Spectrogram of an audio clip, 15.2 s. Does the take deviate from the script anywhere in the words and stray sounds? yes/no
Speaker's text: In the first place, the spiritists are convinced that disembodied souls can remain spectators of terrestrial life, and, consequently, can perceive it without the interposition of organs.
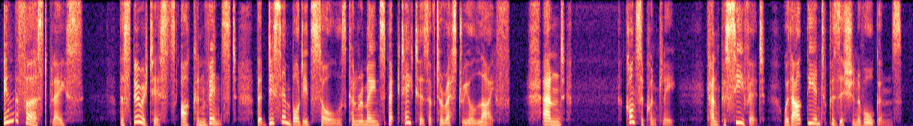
no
